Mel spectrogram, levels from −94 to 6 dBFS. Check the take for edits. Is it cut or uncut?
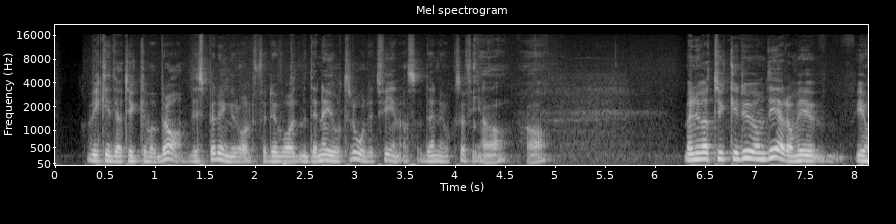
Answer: cut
